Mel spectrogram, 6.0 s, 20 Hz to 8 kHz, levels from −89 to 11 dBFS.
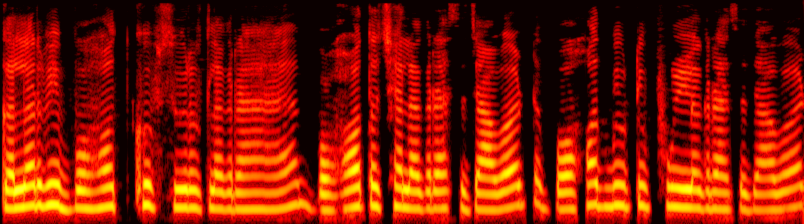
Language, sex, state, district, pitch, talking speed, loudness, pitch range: Hindi, female, Chhattisgarh, Korba, 240 Hz, 190 wpm, -20 LUFS, 225-260 Hz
